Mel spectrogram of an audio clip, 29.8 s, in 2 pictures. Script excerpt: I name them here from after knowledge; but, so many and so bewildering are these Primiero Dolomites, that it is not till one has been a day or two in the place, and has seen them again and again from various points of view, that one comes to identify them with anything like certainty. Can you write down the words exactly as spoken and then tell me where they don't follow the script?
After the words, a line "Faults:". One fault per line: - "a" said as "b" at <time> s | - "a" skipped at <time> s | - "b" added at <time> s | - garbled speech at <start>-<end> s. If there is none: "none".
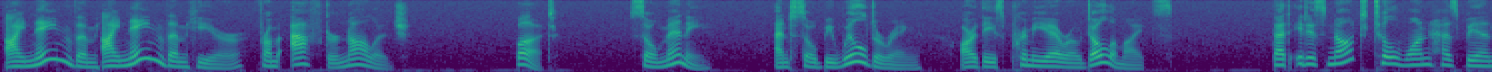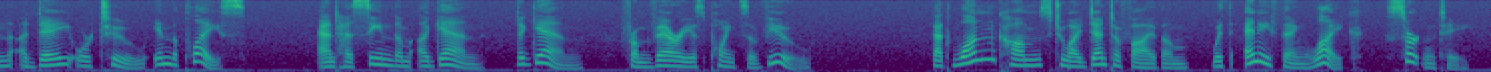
I name them I name them here from after knowledge; but, so many and so bewildering are these Primiero Dolomites, that it is not till one has been a day or two in the place, and has seen them again again from various points of view, that one comes to identify them with anything like certainty.
Faults:
- "I name them" added at 1.0 s
- "and" skipped at 19.8 s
